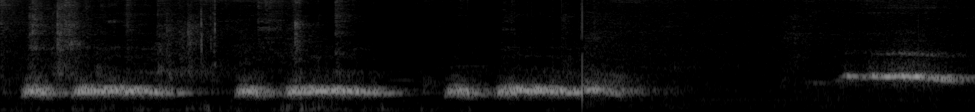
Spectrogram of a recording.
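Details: Spotted dove giving low, muffled two-part coos, three phrases about a second apart, then a brief higher tone at the end.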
